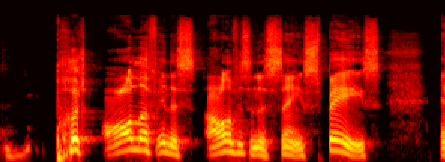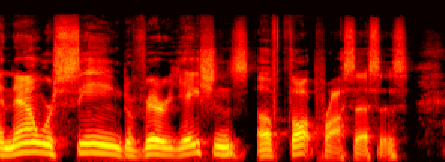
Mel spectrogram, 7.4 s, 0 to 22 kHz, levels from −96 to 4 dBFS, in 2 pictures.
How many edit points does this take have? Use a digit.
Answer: 0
